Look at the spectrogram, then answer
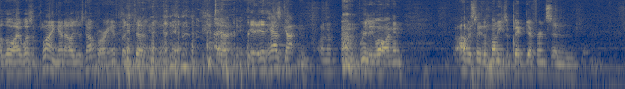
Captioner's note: laughter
